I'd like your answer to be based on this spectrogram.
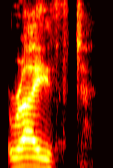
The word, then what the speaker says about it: writhe: Writhed. – I thought you were talking about riding. – No, writhe. It's like a scythe, but with a writhe.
